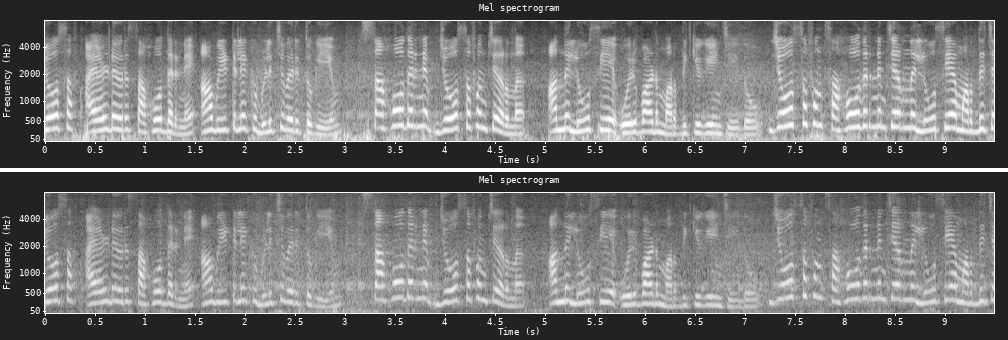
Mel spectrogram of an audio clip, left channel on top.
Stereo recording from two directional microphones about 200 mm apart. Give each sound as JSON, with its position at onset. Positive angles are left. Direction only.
{"t": 0.0, "sound": "a woman's voice", "side_deg": 30}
